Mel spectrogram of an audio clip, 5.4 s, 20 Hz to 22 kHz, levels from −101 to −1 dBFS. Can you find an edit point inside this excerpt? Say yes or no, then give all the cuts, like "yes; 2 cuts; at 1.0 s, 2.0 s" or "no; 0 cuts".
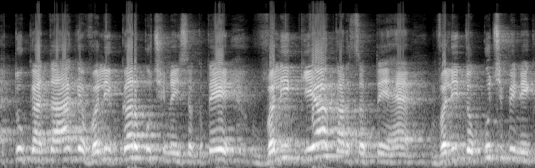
no; 0 cuts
